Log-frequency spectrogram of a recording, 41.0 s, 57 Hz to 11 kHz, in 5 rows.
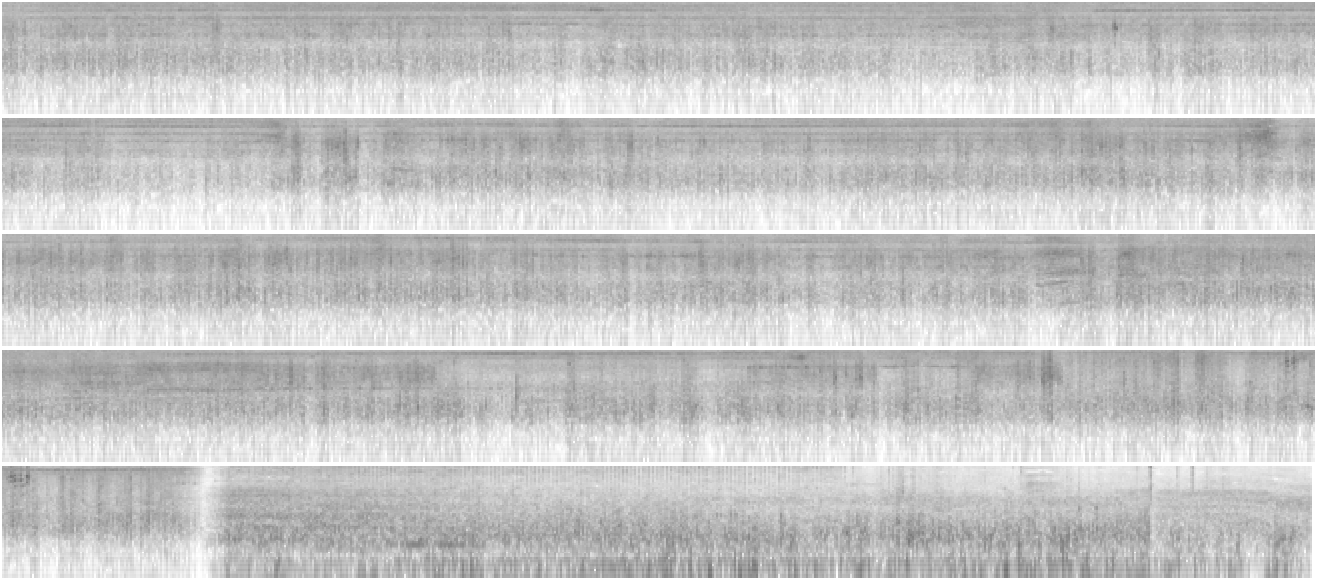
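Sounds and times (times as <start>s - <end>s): bicycle tyres on paved road: 0.0s - 41.0s
bike clicking and rattling: 14.2s - 40.8s
wind rushing: 34.1s - 41.0s.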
